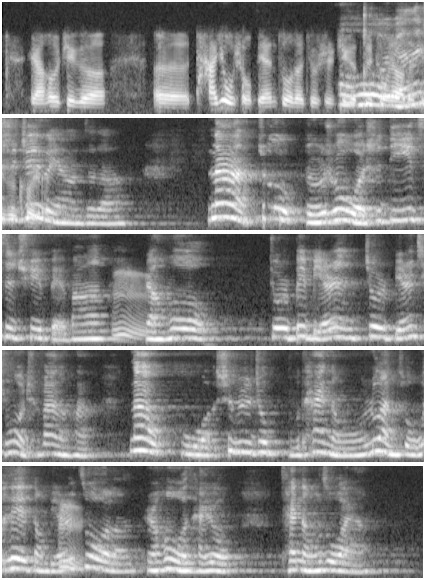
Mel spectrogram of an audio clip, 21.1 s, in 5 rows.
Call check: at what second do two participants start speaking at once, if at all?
3.4 s

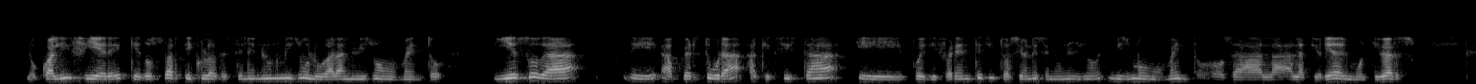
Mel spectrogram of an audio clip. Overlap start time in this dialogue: none

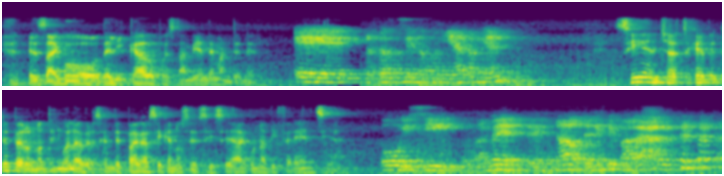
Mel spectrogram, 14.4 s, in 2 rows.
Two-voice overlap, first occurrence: none

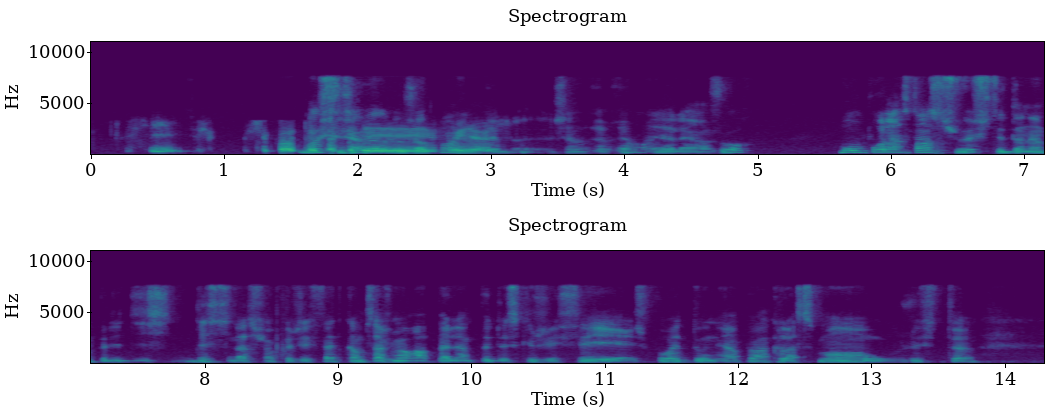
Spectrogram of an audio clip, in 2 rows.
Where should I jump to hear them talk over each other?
1.6 s

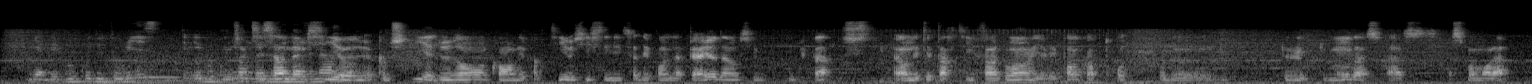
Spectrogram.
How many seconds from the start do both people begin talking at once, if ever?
2.2 s

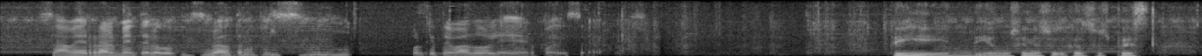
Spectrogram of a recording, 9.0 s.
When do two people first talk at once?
none

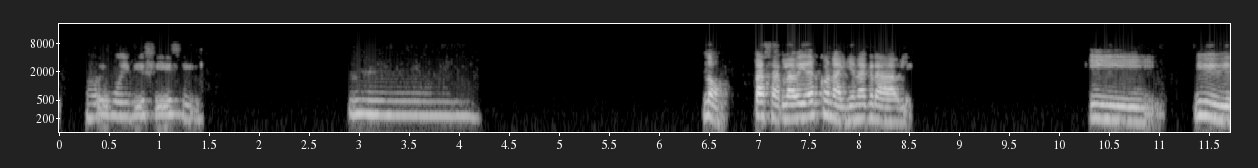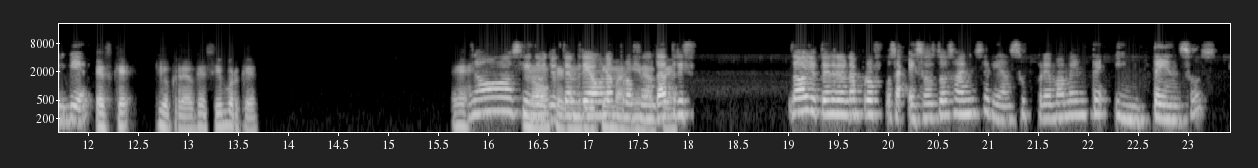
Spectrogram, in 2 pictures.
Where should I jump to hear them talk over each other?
16.4 s

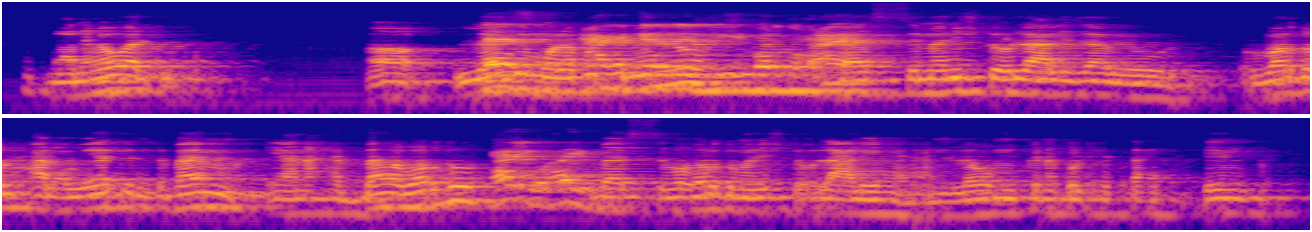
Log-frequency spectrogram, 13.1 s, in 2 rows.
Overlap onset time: 2.4 s

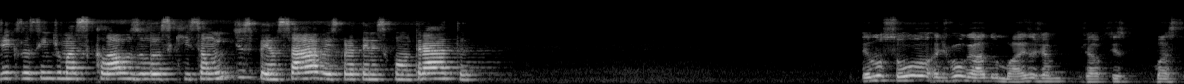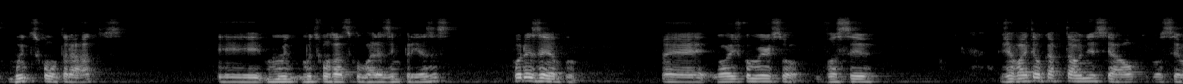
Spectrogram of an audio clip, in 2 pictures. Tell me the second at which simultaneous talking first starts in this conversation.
none

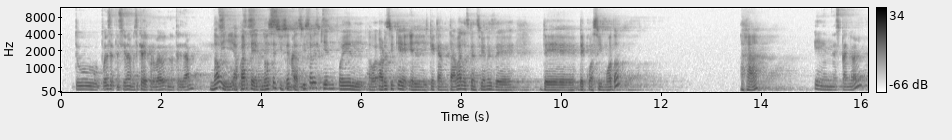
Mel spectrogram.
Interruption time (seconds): 3.1 s

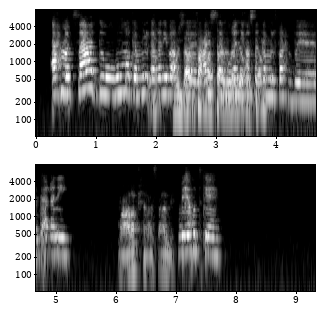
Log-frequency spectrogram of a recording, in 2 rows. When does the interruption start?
1.9 s

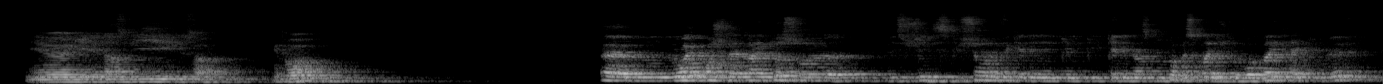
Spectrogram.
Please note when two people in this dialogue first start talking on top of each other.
none

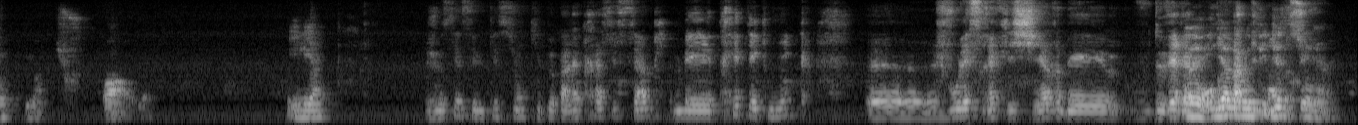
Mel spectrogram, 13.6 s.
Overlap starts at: 11.8 s

